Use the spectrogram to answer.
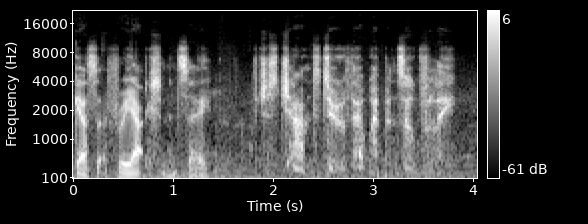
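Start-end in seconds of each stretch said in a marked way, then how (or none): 1.8-3.8 hushed, whispered aside. Playing a character shimmying past Gerhardt, saying this in a whisper. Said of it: "I whisper with".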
